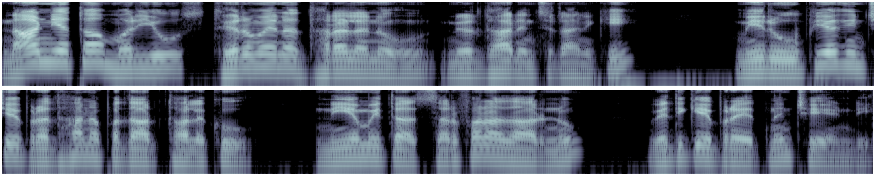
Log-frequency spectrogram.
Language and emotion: Telugu, neutral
